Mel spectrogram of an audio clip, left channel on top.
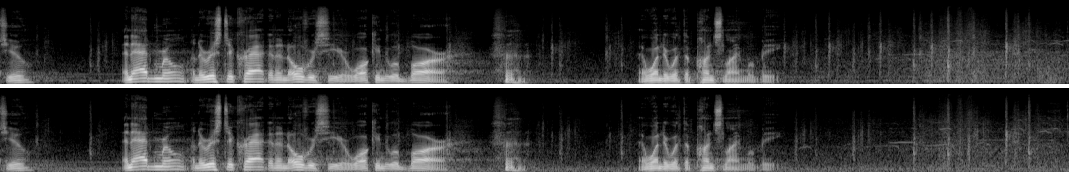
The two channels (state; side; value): noise; right; rumble, 25 dB below the sound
